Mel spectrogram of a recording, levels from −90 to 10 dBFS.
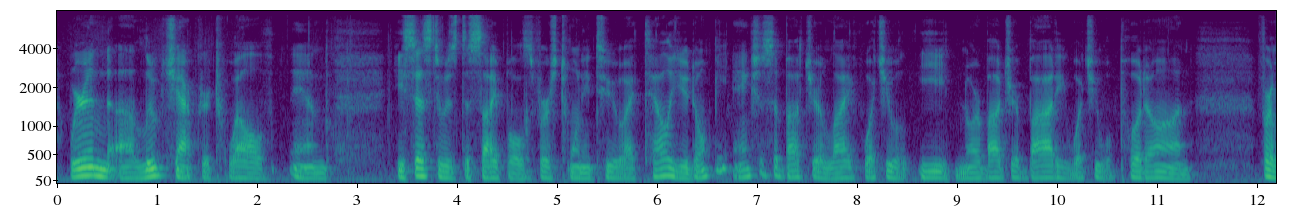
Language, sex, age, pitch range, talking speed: English, male, 50-69, 95-110 Hz, 180 wpm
